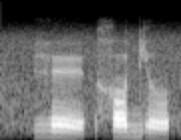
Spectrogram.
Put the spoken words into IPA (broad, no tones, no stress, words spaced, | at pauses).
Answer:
ɦø | xɔ bʲo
